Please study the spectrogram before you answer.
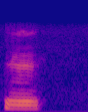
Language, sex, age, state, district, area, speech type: Manipuri, male, 18-30, Manipur, Kangpokpi, urban, conversation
